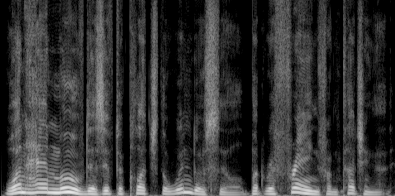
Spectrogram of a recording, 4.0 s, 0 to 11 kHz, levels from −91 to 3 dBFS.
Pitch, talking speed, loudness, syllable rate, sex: 160 Hz, 230 wpm, -17 LUFS, 5.5 syllables/s, male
